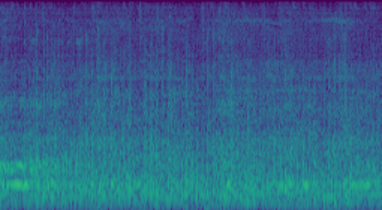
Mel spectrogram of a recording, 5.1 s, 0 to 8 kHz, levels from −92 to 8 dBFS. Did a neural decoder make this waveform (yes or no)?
yes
